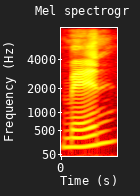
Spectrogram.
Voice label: "men9", Taiwanese syllable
